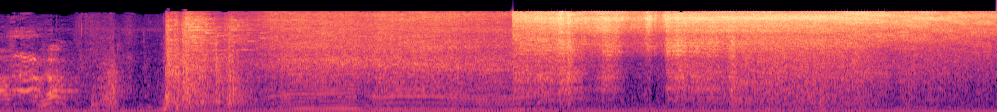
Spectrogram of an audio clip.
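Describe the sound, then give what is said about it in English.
Mill workers smashing the mill machines: loud crashes and breaking clatter, a wavering voice-like wail in the middle, then a harsh, sustained roaring grind with repeated heavy impacts. “And set the mill workers to break the machines.”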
